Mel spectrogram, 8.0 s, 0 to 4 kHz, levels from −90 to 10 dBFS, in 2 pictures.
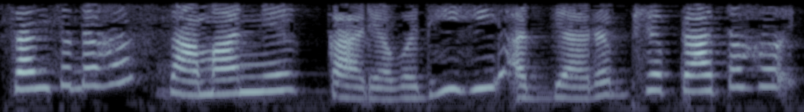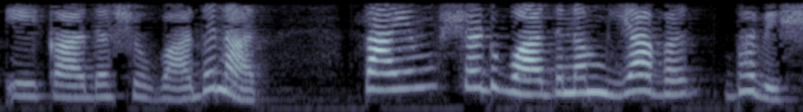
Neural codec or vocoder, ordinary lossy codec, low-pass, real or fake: none; none; 3.6 kHz; real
